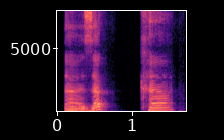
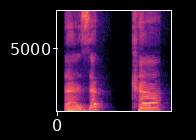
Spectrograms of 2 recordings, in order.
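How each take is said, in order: Both takes have the same delivery.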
